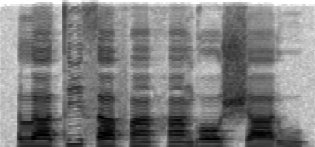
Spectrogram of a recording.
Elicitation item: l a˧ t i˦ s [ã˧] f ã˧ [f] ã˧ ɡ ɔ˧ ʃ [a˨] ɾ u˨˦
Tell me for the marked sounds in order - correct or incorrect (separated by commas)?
incorrect, incorrect, correct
